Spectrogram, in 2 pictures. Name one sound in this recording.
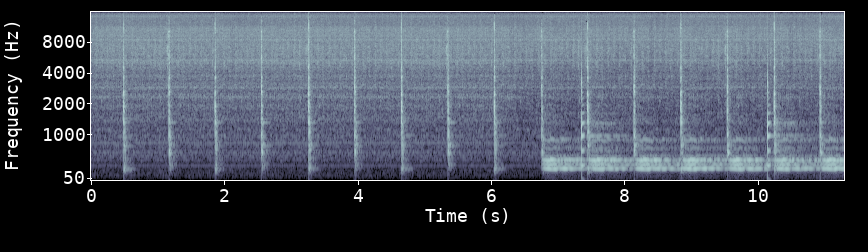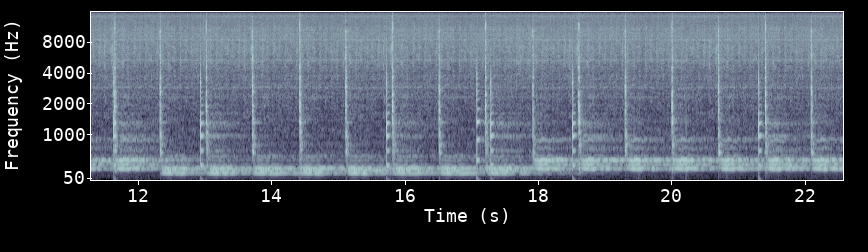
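Instrumental music plays with a steady ticking beat, swelling into a full, loud sound after a few quiet seconds.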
